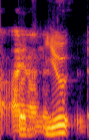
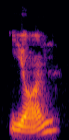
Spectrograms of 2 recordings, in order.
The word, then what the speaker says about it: Ion: I did the American pronunciation of your name. Yeah, Ion. Are you from Romania? Yes. So technically in Romanian it's Ion, but yeah, and Laurence is the English version, right, of Laurentiu.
